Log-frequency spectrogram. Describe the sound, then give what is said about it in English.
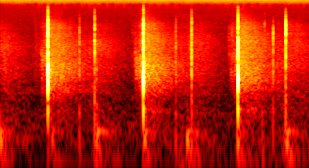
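A rhythmic body-percussion pattern repeats three times: a sharp hand clap, then one hand slides off into softer, duller slaps on one leg and then the other, steady with no voices. “You just clap your hands, let one hand slide off and slap your leg and slap the other leg.”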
